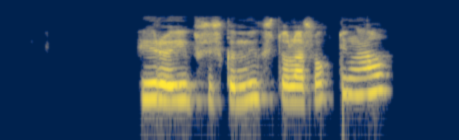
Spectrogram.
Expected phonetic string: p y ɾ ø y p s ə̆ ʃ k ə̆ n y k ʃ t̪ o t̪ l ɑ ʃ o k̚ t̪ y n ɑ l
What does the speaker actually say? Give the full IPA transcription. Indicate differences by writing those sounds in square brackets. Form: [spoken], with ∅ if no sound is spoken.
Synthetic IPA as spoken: p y ɾ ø y p [ʃ] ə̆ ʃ k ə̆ [m] y k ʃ t̪ o [∅] l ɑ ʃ o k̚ t̪ y [ŋ] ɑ l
